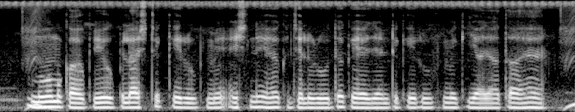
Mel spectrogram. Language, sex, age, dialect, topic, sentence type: Hindi, male, 25-30, Kanauji Braj Bhasha, agriculture, statement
